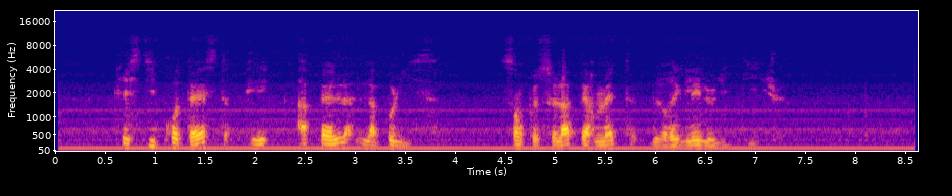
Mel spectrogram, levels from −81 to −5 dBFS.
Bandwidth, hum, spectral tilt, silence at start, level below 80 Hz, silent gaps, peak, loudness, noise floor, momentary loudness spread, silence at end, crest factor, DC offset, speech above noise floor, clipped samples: 10.5 kHz; none; -9 dB/octave; 0.05 s; -52 dBFS; none; -2 dBFS; -19 LUFS; -38 dBFS; 24 LU; 0.05 s; 18 dB; under 0.1%; 19 dB; under 0.1%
